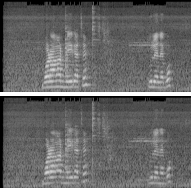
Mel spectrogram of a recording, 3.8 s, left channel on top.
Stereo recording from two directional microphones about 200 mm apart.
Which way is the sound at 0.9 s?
45° left (ahead or behind).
